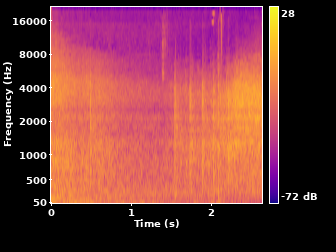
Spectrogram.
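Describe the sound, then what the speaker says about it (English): A mortar barrage in the Squad video game produces a rolling rumble of distant explosions, with a run of sharper crackling pops and bangs in the latter half over a sustained low roar. "that was an absolute wasted mortar barrage"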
